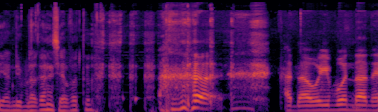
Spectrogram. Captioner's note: laugh together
